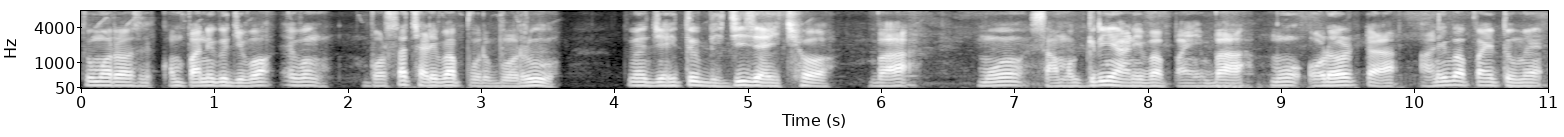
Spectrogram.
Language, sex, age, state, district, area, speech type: Odia, male, 18-30, Odisha, Balangir, urban, spontaneous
